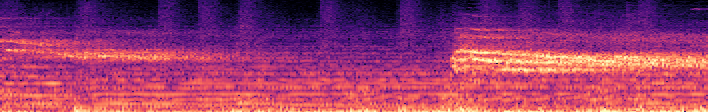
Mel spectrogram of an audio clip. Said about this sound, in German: Die Adler! Die Adler kommen!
